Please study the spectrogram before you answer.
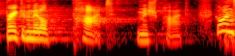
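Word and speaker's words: מִשְׁפָּט: word of all time uh this word is pronounced Mish pot Hebrew goes right to left so we're starting over here Mish break in the middle pot Mish poot go and say Mish poot with me on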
